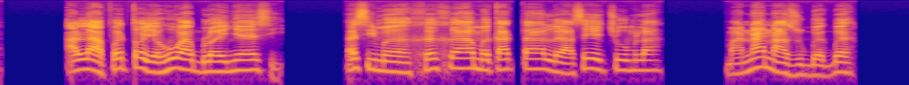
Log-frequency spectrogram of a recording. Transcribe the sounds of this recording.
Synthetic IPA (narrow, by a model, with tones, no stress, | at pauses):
a̰˨lɛ˦˨a˨ɸɛ˦t̪ɔ˦je˨ɦo˦wa˦ɡ͡blɔ˨ɛ˨ɲɛ̃˦e˦sḭ˨ | e˦si˨mɛ̃˨xɛ˦xɛ˦a˦mɛ̃˨ka˦t̪ã˦lɛ˨a˨se˦jɛ˦t͡ʃo˦mla˦ | mã˨nã˦nã˨zu˨ɡ͡bɛ˨ɡ͡bɛ˦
